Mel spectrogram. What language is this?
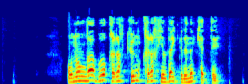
Uyghur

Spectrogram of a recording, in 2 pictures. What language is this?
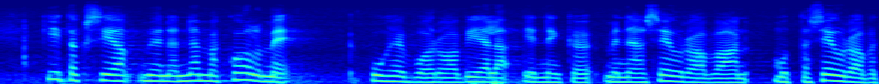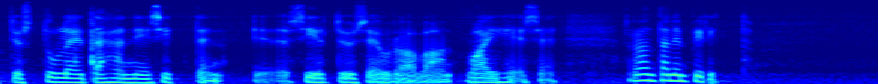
Finnish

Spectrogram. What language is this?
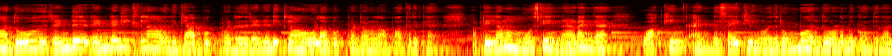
Tamil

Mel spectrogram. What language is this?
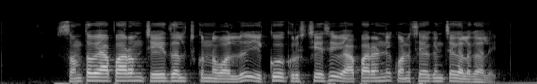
Telugu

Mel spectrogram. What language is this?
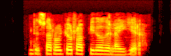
Spanish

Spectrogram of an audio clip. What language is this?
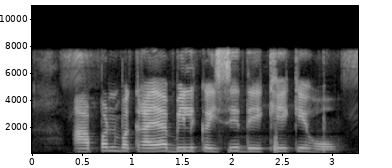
Bhojpuri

